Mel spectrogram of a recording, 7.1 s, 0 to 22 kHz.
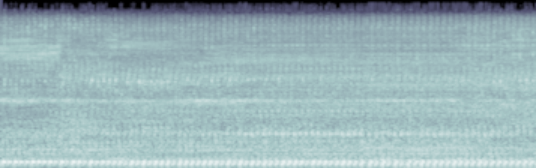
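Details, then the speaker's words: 1974 Honda CB360 with pod filters and a new jet kit, warmed up, idle mixture screw moved from two turns to one turn out with little change: steady, lumpy, low idle; owner suspects needles set too high, running rich. "That adjustment didn't really make a big difference. Didn't really hear the engine go up or down, which leads me to believe that the uh the needles are too far up. allowing a lot of fuel to go by."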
